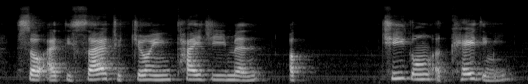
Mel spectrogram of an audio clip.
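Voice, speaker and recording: Speaking very slowly, a woman talks with a Taiwanese accent. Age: 60s. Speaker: qigong practitioner. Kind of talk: prepared testimony.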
